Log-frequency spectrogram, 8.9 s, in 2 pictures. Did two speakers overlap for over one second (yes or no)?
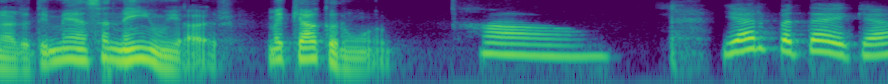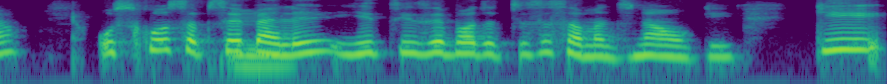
no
